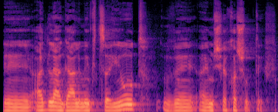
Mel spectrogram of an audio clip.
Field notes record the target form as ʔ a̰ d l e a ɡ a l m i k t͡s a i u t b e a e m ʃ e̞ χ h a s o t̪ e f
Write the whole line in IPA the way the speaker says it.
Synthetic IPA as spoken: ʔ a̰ d l e a ɡ a l m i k t͡s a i u t v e a e m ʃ e̞ χ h a ʃ o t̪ e f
